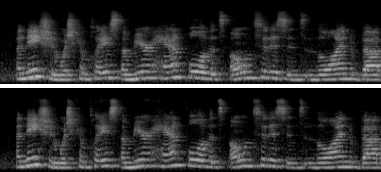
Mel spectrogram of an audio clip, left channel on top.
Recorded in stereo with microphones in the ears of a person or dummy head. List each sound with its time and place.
0.2 s a woman speaking: 50° right (ahead or behind), 1.2 m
